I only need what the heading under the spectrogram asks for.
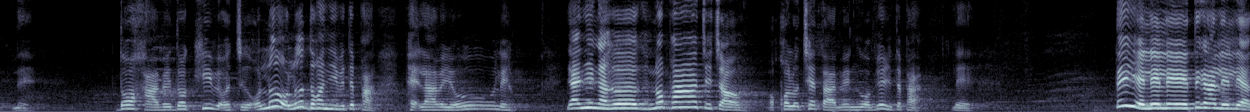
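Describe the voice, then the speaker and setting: A woman's voice: high voice, bright, forceful tone. A woman preaching a sermon in a church service. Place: church hall. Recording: long hall reverb.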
